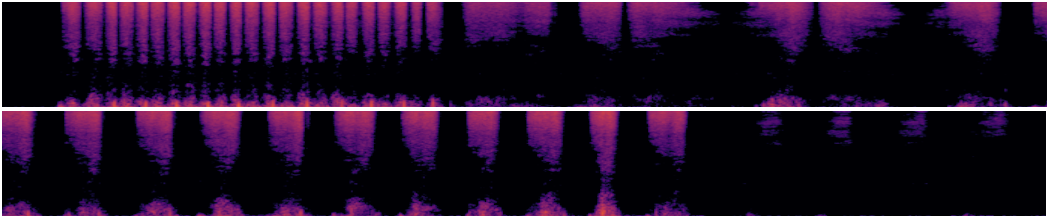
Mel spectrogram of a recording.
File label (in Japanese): マッサージ左, ASMR; 耳が気持ちいいASMR【マッサージ/耳かき/タッピング…】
